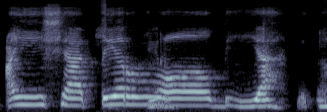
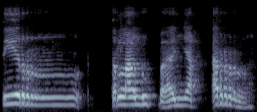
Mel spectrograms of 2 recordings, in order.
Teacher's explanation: Jadi tirnya Bu, er-nya itu dikurangi sifat takrirnya. Jadi sifat er-nya jangan kebanyakan.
